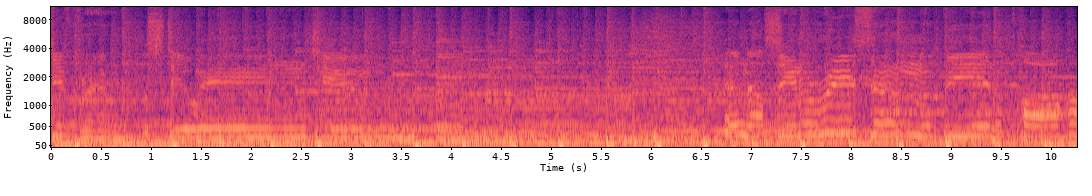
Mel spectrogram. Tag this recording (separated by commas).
Musical instrument, Music, Sound effect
